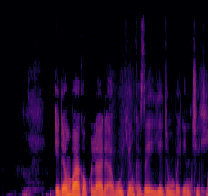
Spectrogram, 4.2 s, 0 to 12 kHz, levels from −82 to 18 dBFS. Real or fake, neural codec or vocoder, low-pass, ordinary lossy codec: real; none; 10.8 kHz; none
